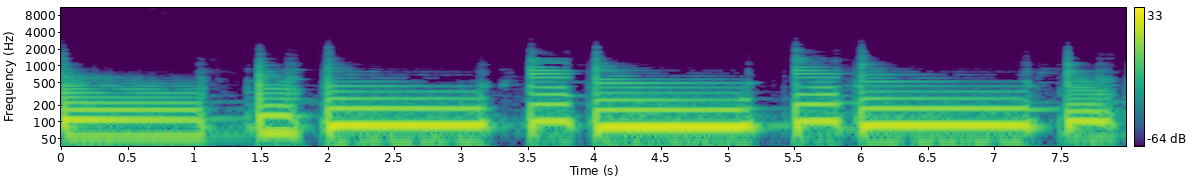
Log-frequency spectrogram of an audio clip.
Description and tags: Dark loops 102 bass wet version 3 60 bpm
This sound can be combined with other sounds in the pack. Otherwise, it is well usable up to 60 bpm.
60, 60bpm, bass, bpm, dark, loop, loops, piano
